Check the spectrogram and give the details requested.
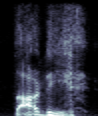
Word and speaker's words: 쌀: 이 살이 쌀이 경상도 발음은 쌀이 안 된다 그러는데 쌀 됩니다 저는.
